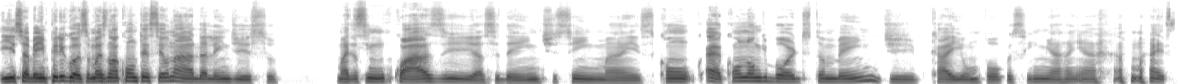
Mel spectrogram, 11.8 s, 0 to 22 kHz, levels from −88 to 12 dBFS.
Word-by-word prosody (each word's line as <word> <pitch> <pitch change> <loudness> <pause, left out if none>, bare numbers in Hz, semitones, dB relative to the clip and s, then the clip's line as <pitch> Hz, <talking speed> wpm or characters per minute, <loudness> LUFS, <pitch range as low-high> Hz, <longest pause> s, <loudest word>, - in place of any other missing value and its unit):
E 295 +2 +7
isso 185 - +4
é - - +7
bem 155 0 +8
perigoso, 165 -5 +6
mas 160 0 +6
não 165 - +5
aconteceu 170 0 +3
nada 145 -6 0
além 135 +1 +1
disso. 125 -1 -5 0.6
Mas, 130 -1 -2
assim, 135 +3 -1
um 150 0 +3
quase 135 0 -1
acidente 120 +2 -6
sim, 135 -3 -2
mas 110 -2 -7
com, 150 -1 0 0.2
eh, 135 - +1
com 165 +5 -4
longboards 150 -5 0
também 150 +6 -2
de 125 -2 -8
cair 125 -2 -4
um 125 +1 -4
pouco, 125 -1 -8
assim, 130 +1 -14
me 135 -1 -3
arranhar, 130 +1 -8 0.4
mas 140 -5 -6
135 Hz, 160 wpm, -20 LUFS, 125-155 Hz, 0.6 s, bem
